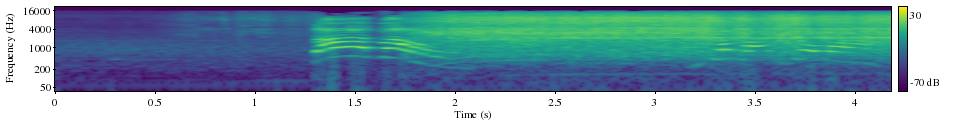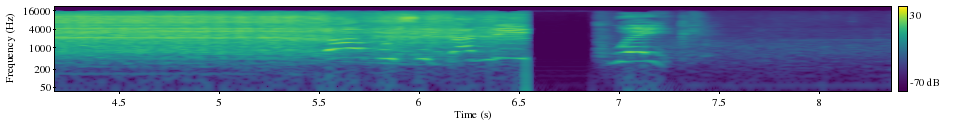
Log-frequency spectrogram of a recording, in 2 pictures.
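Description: Electric jigsaw running steadily, its blade sawing into a large raw pumpkin. It starts about a second in and cuts off abruptly a little before the end.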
